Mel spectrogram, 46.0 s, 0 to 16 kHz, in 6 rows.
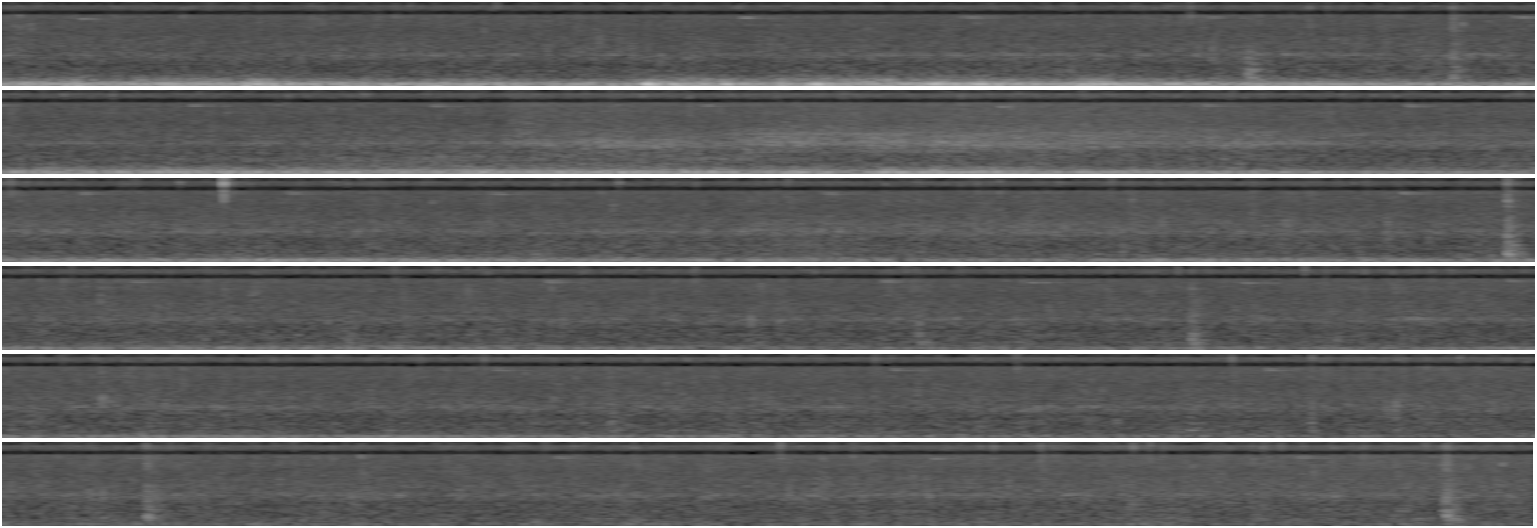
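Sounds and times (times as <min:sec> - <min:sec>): steady rain falling: 0:00.0 - 0:45.9
raindrop taps: 0:06.1 - 0:06.4, 0:07.2 - 0:07.5, 0:22.8 - 0:23.1, 0:28.9 - 0:29.2, 0:39.0 - 0:39.2, 0:45.4 - 0:45.8.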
